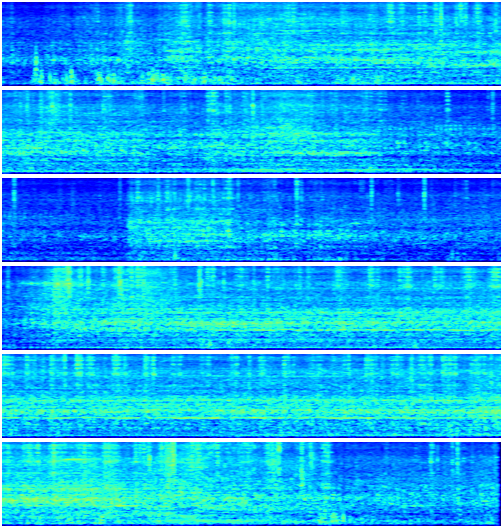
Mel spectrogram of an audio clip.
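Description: Small motorcycle engine of a motorized pedicab (bentor) running under way, with road and wind noise around it. The engine note drops away about nine seconds in and comes back strongly about fifteen seconds in.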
